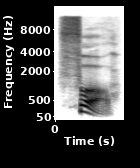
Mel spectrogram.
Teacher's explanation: In English, some L sounds are what we call dark. The back of your tongue rises a little, and it sounds almost like there's a tiny O or W hiding inside. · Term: dark L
